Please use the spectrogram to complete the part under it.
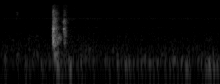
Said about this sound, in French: Donc sur, le, sur la ligne lien de partage, je clique sur le plus.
